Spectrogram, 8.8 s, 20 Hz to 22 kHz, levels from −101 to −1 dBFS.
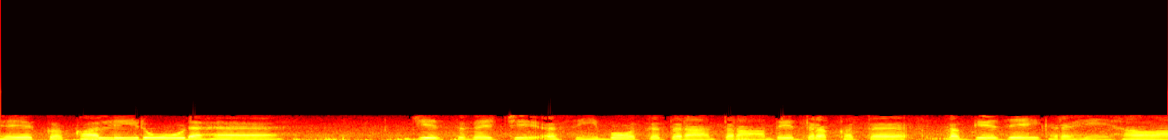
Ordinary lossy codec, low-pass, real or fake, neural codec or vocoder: AAC, 16 kbps; 7.2 kHz; real; none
